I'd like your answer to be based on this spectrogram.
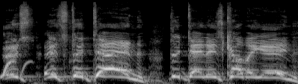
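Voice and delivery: acted panicked, terrified scream. Reacting in character to fog pouring out, in-character panicked scream. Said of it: "I think I'm screaming".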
